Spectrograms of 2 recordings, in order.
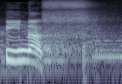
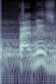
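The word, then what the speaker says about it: penis: अगला शब्द है पीनस। ठीक है, तो पुरुष का जो योनि होता है उसको पीनस कहा जाता है। कई लोग उसको पेनिस बोल देते हैं, गलत है, वो पीनस कहलाता है। स्पेलिंग देखें, उच्चारण देखें, पीनस।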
